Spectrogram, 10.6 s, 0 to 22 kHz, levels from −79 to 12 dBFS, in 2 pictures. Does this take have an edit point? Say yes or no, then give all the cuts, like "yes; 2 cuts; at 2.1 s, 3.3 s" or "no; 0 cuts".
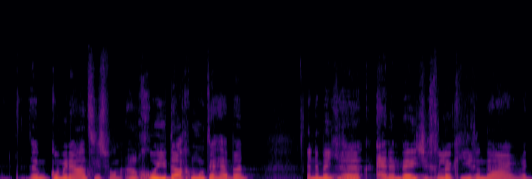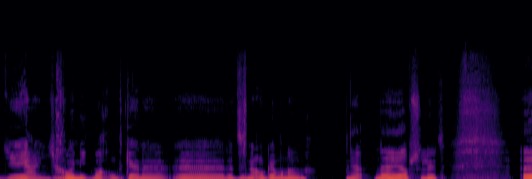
no; 0 cuts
